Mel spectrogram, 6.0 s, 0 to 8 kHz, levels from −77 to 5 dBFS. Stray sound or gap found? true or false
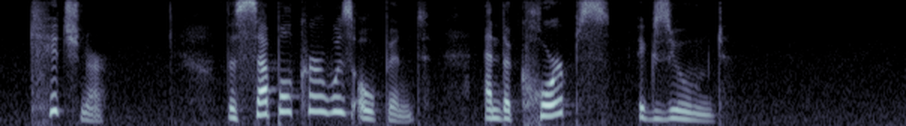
false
